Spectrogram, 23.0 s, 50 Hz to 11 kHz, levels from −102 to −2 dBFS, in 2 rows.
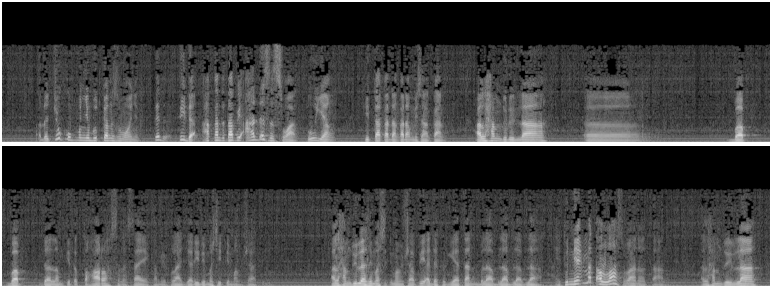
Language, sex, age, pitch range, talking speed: Malay, male, 30-49, 100-150 Hz, 110 wpm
